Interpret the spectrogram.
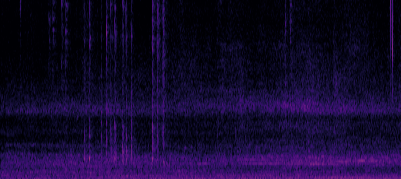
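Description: Low rumble of a passing train, swelling in the second half. A short run of keyboard typing clicks about two to three seconds in.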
